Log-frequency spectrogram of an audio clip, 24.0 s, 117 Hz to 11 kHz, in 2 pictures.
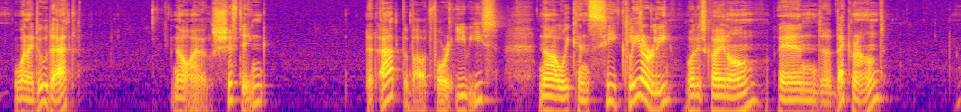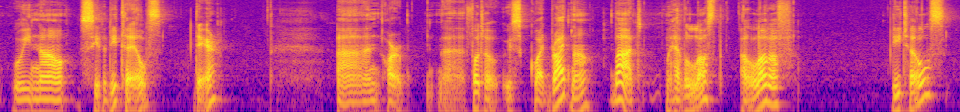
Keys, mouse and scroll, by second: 1.9-5.8 drag.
